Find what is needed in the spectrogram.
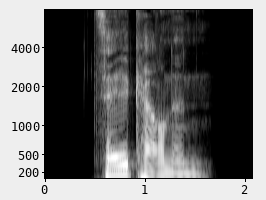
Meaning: dative plural of Zellkern
- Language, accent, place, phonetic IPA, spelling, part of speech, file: German, Germany, Berlin, [ˈt͡sɛlˌkɛʁnən], Zellkernen, noun, De-Zellkernen.ogg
